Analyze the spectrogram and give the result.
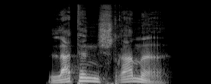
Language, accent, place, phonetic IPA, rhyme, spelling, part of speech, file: German, Germany, Berlin, [ˌlatn̩ˈʃtʁamə], -amə, lattenstramme, adjective, De-lattenstramme.ogg
- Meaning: inflection of lattenstramm: 1. strong/mixed nominative/accusative feminine singular 2. strong nominative/accusative plural 3. weak nominative all-gender singular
